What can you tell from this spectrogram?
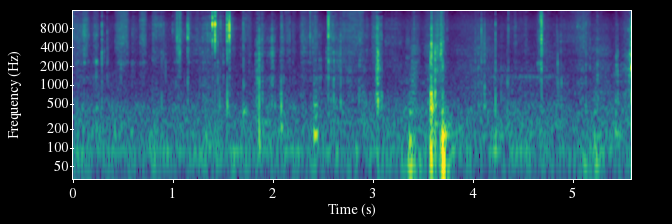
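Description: Faint rustling and light clicks of a stack of trading cards in plastic penny sleeves being handled and slid between the fingers.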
